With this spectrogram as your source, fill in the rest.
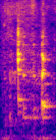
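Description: A thrifted coconut-shell wind chime shaped like a crane with bobble-head babies is jangled. It gives two quick, bright, hollow clinks that ring only briefly before fading.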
